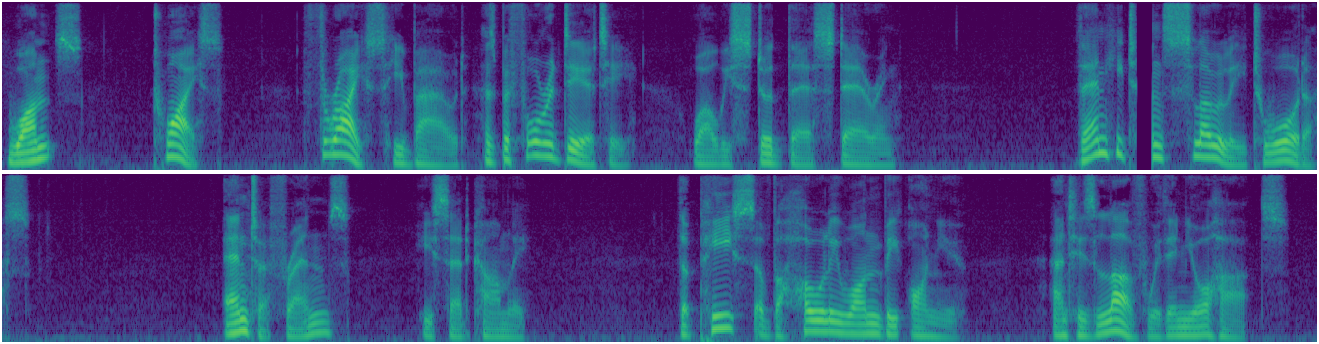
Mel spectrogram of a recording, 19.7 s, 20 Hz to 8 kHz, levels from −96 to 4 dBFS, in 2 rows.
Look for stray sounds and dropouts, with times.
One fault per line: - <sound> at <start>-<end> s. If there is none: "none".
- dropout at 8.5-8.6 s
